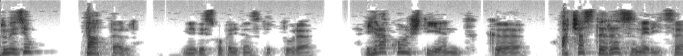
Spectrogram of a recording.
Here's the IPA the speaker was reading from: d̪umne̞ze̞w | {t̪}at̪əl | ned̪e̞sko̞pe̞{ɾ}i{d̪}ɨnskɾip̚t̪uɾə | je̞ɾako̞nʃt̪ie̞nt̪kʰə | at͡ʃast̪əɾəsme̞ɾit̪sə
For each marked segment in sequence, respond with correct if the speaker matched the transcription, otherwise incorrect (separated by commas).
correct, correct, incorrect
